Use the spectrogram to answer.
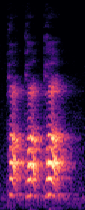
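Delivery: three high, loud bursts; gunfire pops. A narrator's reading. Narrator sounds shots at three students, loud bursts. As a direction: punch each pop, the last loudest.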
